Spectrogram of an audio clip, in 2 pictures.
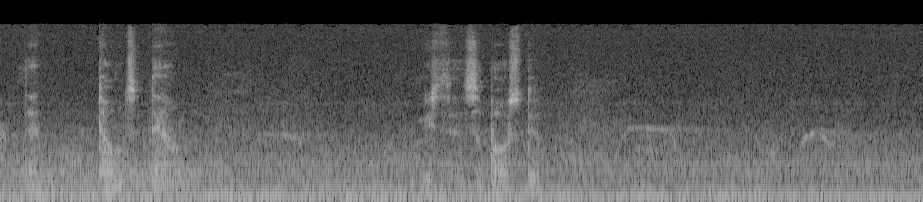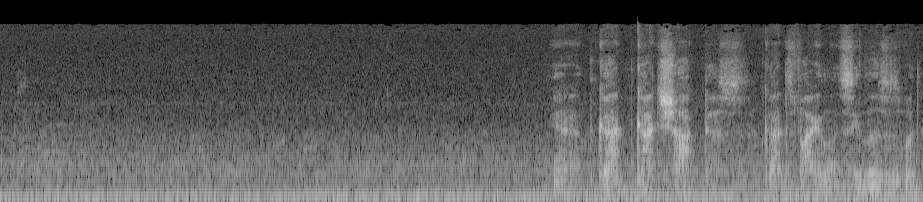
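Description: A middle-aged man speaks calmly and close to a microphone, with pauses.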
